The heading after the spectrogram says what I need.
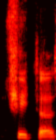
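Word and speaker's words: citta: And so the word is, in Sanskrit, is chitta, C-I-T-T-A, or in Japanese it's shin, and it's called heart mind.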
